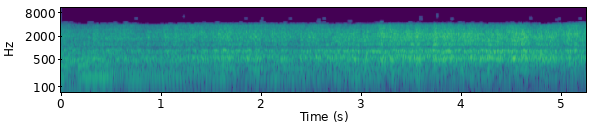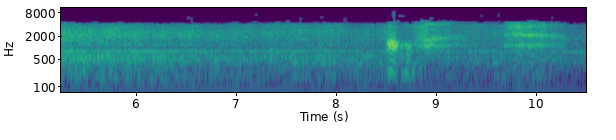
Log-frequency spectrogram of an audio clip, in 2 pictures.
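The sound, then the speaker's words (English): A subway train rumbles along steadily with a continuous low, droning roar and rattling undertone, broken near the end by a sharp metallic clack before the rumble carries on. “Subway go faster.”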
